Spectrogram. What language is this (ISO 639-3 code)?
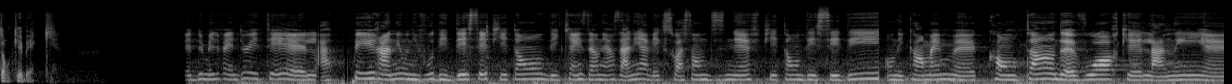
fra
